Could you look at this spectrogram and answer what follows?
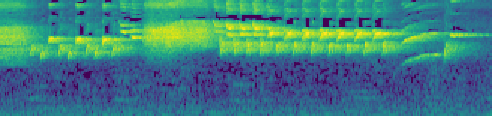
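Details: Corsican goldfinch in full song: a dense, fast, unbroken stream of tinkling, buzzy twitters and trills, ending with a couple of upslurred chirps.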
